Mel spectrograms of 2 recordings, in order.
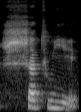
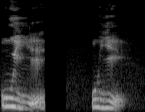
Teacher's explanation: So, we don't pronounce the L. Remember, the L is always, always like a long E.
